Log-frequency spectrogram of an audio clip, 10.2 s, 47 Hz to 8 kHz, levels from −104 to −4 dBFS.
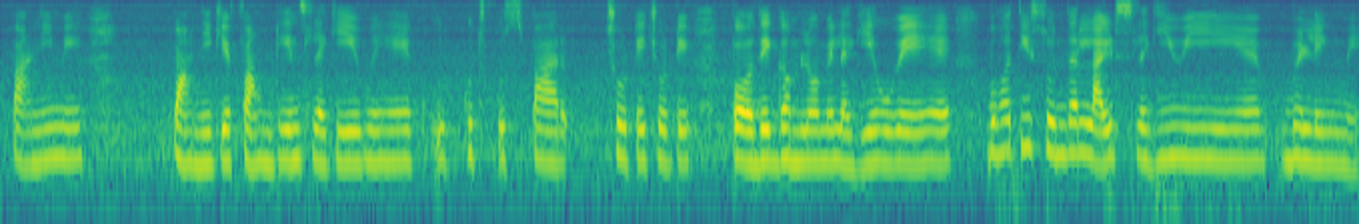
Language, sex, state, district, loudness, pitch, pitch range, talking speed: Hindi, female, Maharashtra, Dhule, -19 LUFS, 205 Hz, 200-215 Hz, 170 wpm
